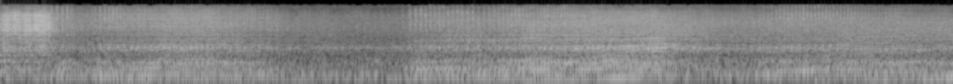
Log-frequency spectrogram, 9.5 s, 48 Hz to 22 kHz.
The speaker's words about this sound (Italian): nel sentire il ruggito del motore 12 cilindri a V della Enzo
